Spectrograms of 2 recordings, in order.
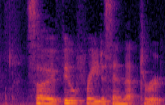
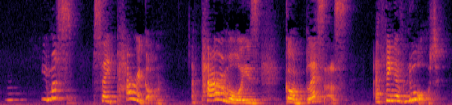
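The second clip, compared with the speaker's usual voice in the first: high, loud correcting Flute; 10 semitones higher, 8 dB louder than usual. Acted. Flute correcting Quince's word, high and loud. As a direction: correct him in a high, fussy pitch.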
